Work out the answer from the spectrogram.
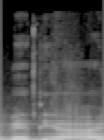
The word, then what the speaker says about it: Vidya: But yeah, it's usually, I say Lydia, rhymes with Vidya, or video like Vidya. That's pretty good. But it's actually Vidya. Vidya.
